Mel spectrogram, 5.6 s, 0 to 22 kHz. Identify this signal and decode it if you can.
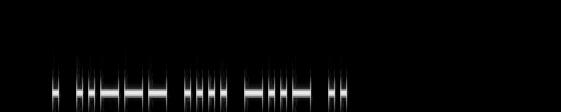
Morse code, heard as a keyed tone, about 20 wpm, 700 Hz. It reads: E2HXI
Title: Code Groups - 5 Letter:Numbers - 20wpm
